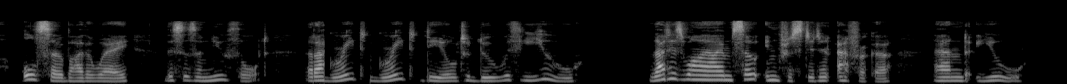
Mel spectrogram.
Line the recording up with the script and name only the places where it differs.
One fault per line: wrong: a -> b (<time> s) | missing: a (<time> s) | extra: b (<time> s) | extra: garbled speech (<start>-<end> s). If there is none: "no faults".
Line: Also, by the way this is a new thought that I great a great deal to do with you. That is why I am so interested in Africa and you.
no faults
